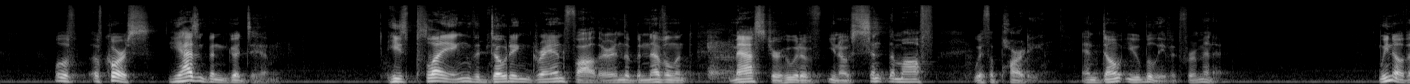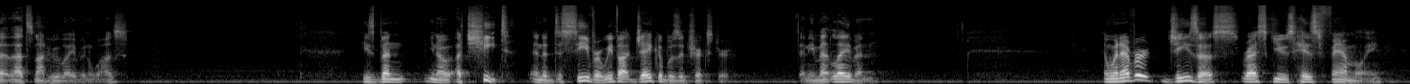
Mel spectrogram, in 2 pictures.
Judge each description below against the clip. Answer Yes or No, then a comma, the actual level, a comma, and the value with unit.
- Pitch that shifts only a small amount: Yes, narrow, 1.3 semitones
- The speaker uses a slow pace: No, average, 150 wpm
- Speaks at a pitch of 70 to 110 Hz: No, low, 125 Hz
